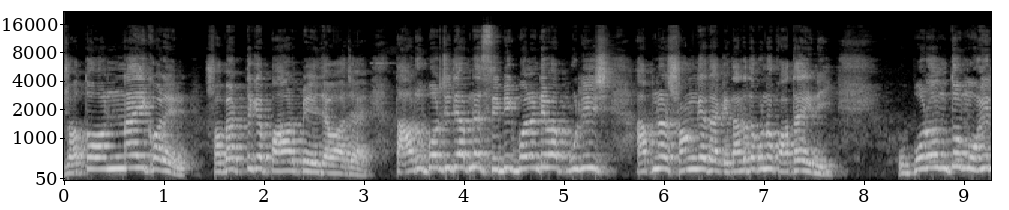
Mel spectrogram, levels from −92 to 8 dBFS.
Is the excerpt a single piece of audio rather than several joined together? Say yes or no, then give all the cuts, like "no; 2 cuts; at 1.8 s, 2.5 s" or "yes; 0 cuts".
yes; 0 cuts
